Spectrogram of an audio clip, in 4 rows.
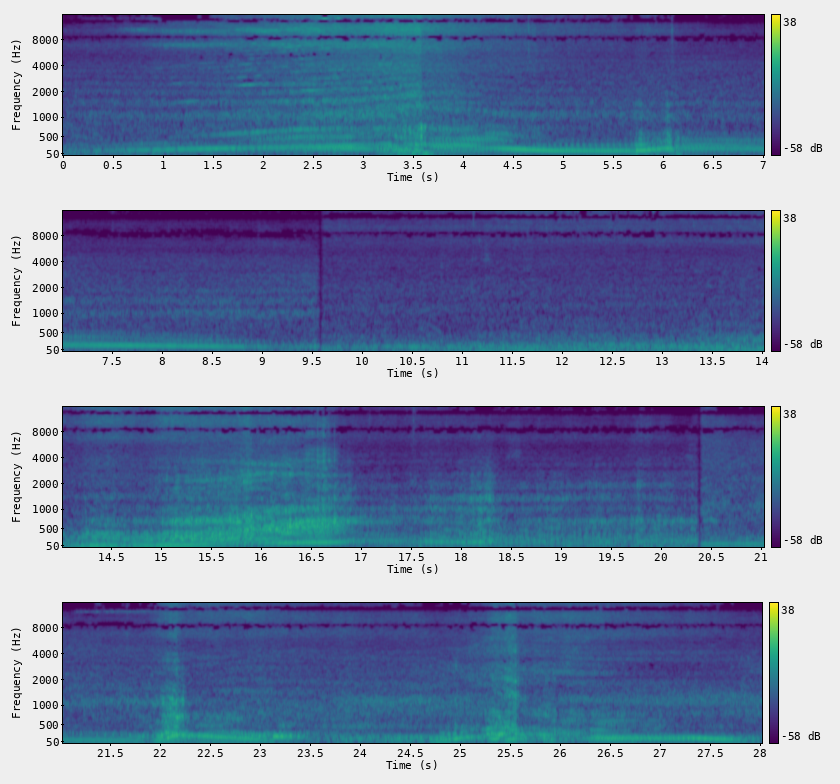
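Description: Supercharged 6.2-litre HEMI V8 of a Dodge Challenger Hellcat Redeye Superstock revving several times, the pitch climbing and falling, with two sharp, quick blips near the end.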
